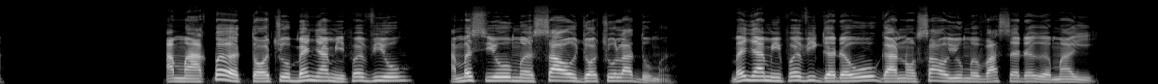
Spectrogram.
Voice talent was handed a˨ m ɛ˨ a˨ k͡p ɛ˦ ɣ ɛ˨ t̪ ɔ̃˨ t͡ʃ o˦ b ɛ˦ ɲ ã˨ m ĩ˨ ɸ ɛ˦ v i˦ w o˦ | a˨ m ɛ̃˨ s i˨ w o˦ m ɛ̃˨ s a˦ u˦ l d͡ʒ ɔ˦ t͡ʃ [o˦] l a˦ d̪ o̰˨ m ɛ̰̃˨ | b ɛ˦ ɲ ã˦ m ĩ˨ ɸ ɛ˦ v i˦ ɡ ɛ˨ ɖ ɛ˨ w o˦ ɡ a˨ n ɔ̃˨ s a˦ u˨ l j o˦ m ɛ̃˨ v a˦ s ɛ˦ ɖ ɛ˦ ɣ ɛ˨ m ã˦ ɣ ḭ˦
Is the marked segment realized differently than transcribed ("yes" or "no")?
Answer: no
